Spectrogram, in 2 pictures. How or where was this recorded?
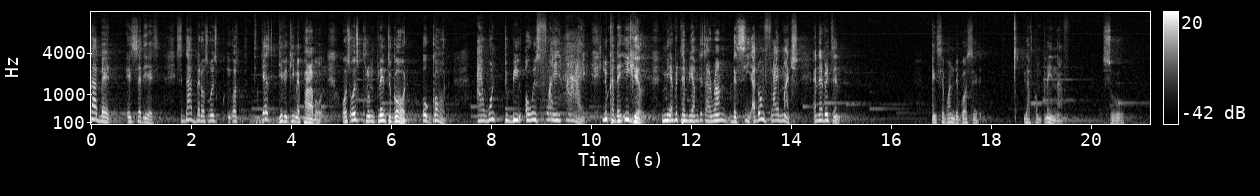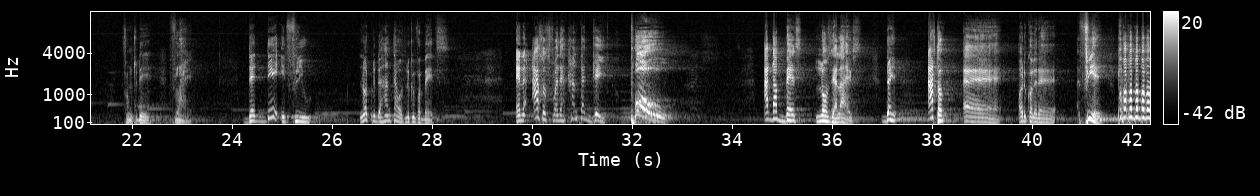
large echoing room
